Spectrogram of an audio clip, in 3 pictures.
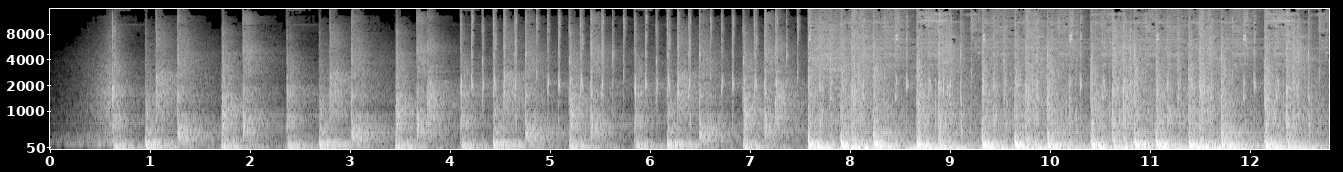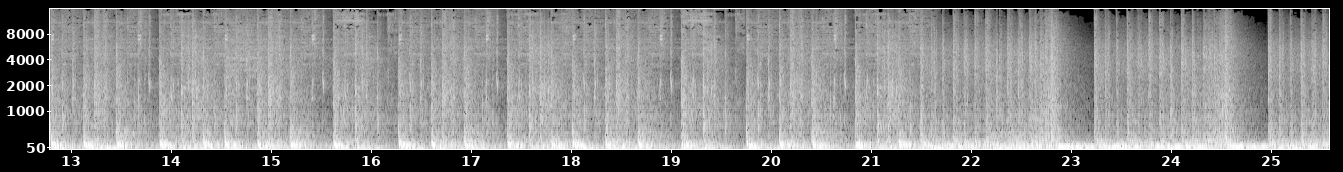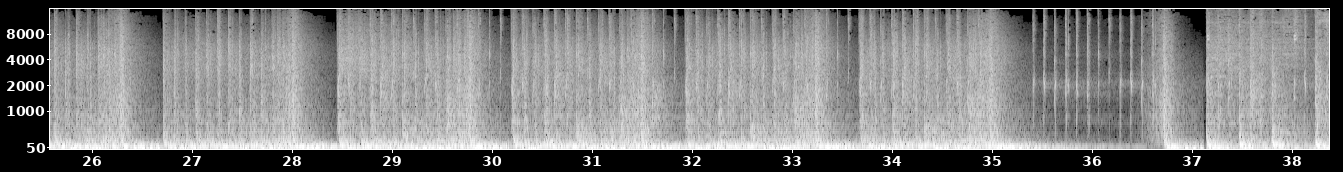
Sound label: Drum Intro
